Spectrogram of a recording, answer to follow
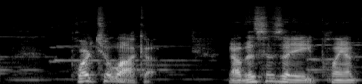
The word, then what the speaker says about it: Portulaca: And what I've got today is Portulaca. Leanna nodded, I said it right. Portulaca.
